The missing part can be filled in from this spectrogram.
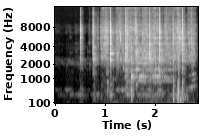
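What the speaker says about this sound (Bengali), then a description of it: "শরবতটাকে গুলিয়ে নিচ্ছি সুন্দর করে" A spoon stirs mango sherbet made with Tang in a glass or jug, clinking and swishing continuously after a couple of brief taps, close and fairly loud.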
